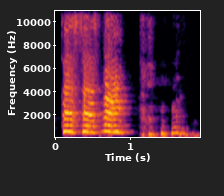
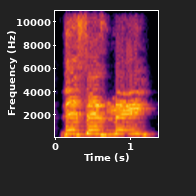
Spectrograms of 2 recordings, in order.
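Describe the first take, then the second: First: Very high, drawn-out sung line; sung, belt it out as a show tune. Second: High, loud, slow declaration; a slow proud anthem shout. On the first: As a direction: sing it like a big show tune. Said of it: "It's a song, too". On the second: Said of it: "what you have to say?". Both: Shown as a demonstration.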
